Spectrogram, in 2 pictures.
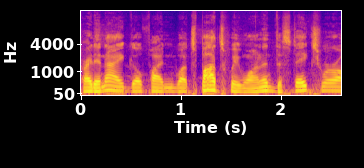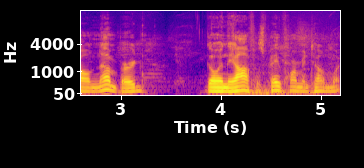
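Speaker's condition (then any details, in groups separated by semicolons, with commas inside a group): No condition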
